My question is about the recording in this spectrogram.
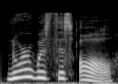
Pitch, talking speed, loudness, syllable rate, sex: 255 Hz, 205 wpm, -14 LUFS, 4.0 syllables/s, female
